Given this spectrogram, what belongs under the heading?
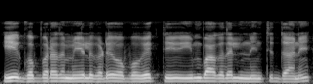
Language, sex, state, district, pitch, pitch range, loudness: Kannada, male, Karnataka, Koppal, 145 Hz, 145-150 Hz, -15 LUFS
